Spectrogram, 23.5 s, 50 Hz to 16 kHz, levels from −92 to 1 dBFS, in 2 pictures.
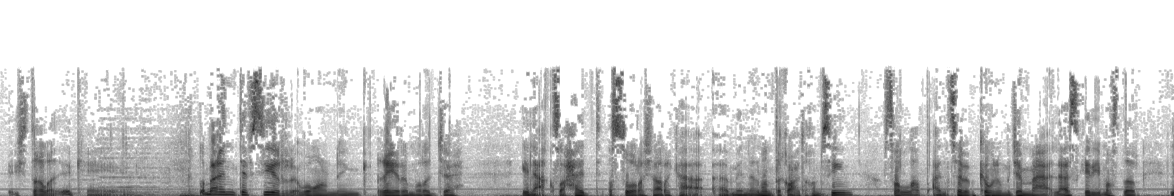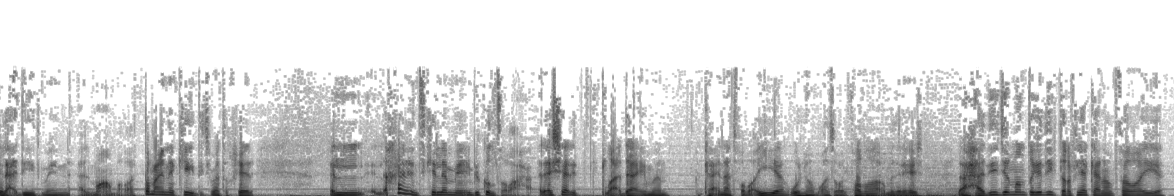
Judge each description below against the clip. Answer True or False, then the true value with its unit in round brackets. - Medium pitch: False (110 Hz)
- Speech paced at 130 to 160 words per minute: True (135 wpm)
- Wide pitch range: True (7.9 semitones)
